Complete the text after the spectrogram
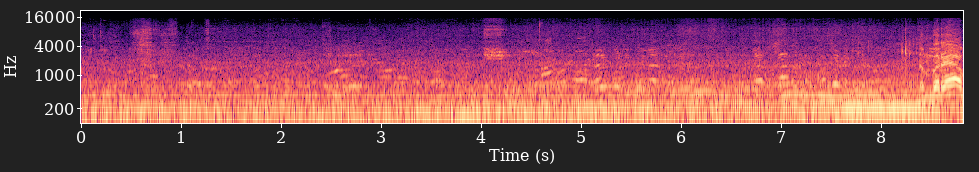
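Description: Parrots chirp and squawk close by.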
